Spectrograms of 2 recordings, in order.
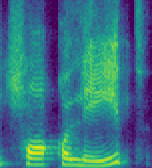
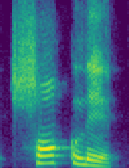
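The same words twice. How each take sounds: First: Chocolate said as "cho-ko-late"; chocolate mispronounced as spelt; wrong pronunciation demo. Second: Chocolate said as "chok-lit"; chocolate modeled with the middle vowel dropped; correct pronunciation demo. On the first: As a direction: say chocolate in three syllables, ending like late. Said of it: "You don't say chocolate". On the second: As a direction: say chocolate in two syllables. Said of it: "you say chocolate". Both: Shown as a demonstration.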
